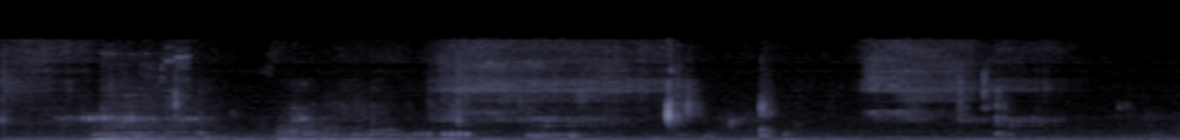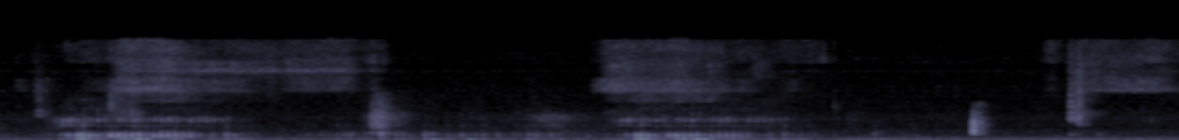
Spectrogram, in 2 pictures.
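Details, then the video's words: Happy domestic cat purring while being brushed, resting contentedly; a low, steady rumbling purr runs underneath, overlaid by soft swishing brush strokes at irregular intervals and a few faint clicks. "Happy Cats Purring Sounds with Brushing Sounds"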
